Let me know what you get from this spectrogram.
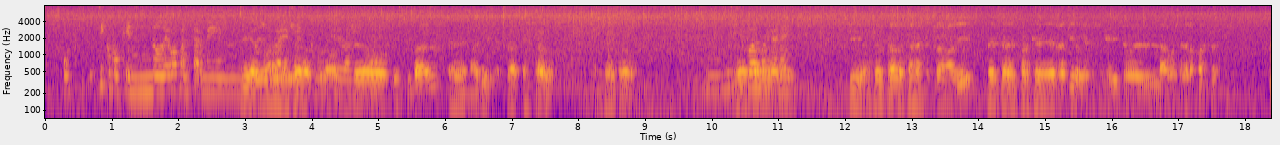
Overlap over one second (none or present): present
